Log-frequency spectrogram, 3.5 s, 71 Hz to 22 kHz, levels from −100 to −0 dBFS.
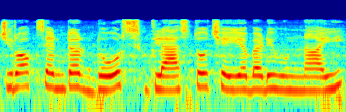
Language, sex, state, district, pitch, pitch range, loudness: Telugu, female, Telangana, Mahabubabad, 235 Hz, 225-260 Hz, -15 LUFS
